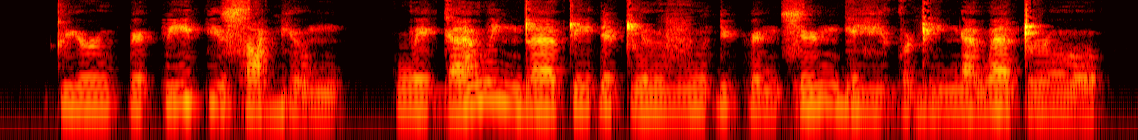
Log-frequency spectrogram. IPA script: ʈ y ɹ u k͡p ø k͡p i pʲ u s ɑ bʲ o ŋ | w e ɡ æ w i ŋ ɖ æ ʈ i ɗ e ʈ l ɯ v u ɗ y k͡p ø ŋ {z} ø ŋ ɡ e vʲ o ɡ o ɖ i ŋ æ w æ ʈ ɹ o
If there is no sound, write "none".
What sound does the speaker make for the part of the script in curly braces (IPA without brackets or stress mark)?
s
